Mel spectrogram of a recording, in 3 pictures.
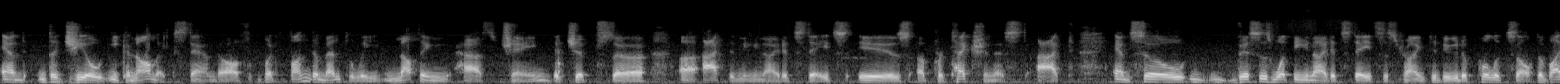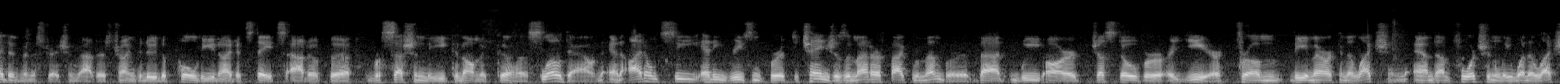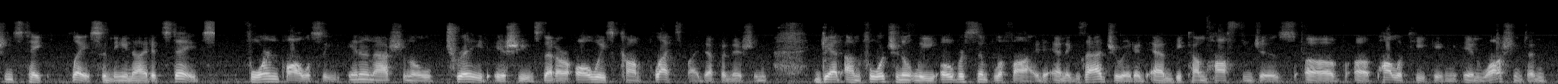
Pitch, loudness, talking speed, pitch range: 100 Hz, -19 LUFS, 155 wpm, 90-115 Hz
